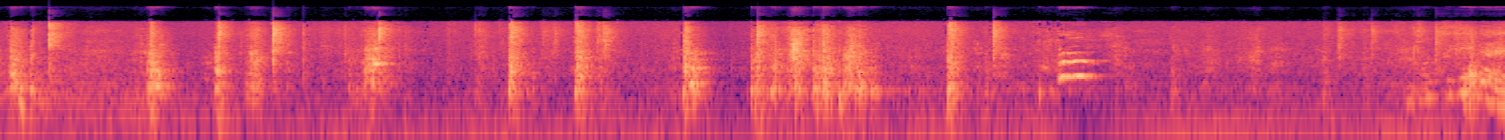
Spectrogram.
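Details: Cloud, a female Alaskan Malamute, plays with her frisbee indoors, giving short gruff barks and grumbling yips in irregular bursts, one brief whiny rising-falling howl near the end, with thumps and a person speaking.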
